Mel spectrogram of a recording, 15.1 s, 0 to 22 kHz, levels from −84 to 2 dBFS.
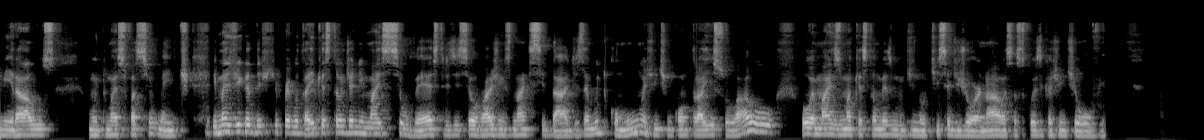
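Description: No audible technical faults.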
